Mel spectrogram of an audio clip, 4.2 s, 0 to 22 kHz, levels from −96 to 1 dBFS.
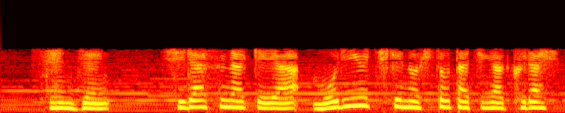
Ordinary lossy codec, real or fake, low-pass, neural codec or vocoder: none; real; 3.6 kHz; none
